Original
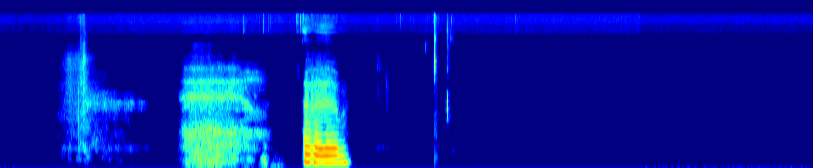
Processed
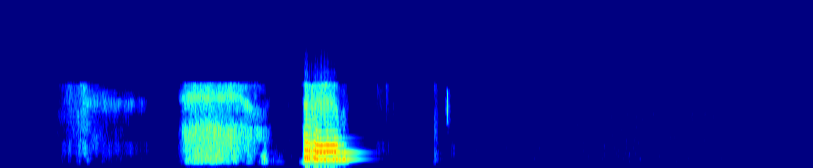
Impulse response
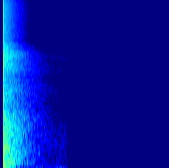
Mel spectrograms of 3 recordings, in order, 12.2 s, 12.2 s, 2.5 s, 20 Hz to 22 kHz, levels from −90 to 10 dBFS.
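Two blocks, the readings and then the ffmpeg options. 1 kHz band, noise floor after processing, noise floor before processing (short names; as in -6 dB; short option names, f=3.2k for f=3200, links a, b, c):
-1.5 dB, under -85 dBFS, -68 dBFS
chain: -filter_complex "[0:a]bandreject=f=335.6:t=h:w=4,bandreject=f=671.2:t=h:w=4,aeval=exprs='val(0)*sin(2*PI*74*n/s)':c=same,dynaudnorm=f=870:g=7:m=12.5dB,afftfilt=real='re*between(b*sr/4096,190,2800)':imag='im*between(b*sr/4096,190,2800)':win_size=4096:overlap=0.75,asplit=2[a][b];[b]asoftclip=type=tanh:threshold=-13.5dB,volume=-6.5dB[c];[a][c]amix=inputs=2:normalize=0,volume=-5dB"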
